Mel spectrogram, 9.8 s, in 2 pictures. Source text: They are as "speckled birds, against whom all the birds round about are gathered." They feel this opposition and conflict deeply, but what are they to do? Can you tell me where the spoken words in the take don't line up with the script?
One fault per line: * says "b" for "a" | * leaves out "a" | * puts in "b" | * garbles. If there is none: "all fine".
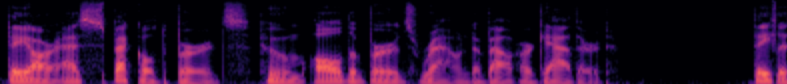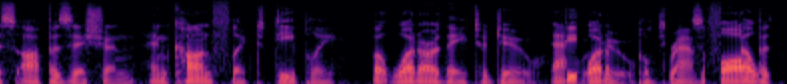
* leaves out "against"
* leaves out "feel"
* garbles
